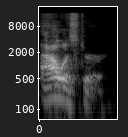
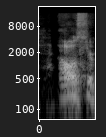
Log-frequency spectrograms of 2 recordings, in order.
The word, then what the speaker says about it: Aleister: It rhymes in terms of its assonance.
